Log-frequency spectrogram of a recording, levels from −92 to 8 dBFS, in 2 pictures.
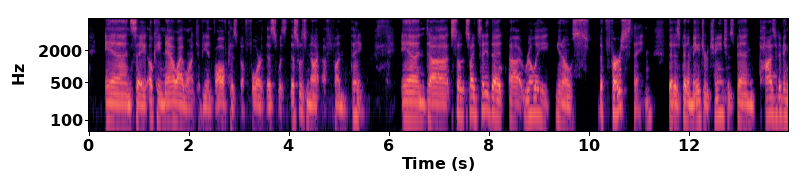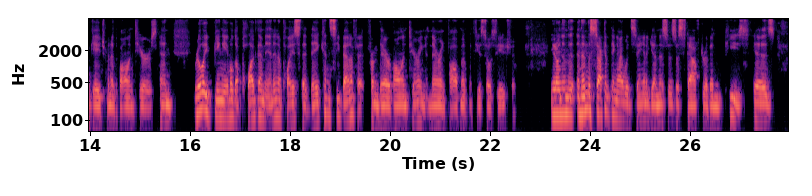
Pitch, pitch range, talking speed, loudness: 105 Hz, 95-120 Hz, 200 wpm, -26 LUFS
